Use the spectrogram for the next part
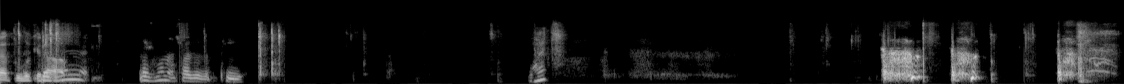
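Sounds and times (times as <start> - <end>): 
speech: 0.0 - 2.5, 5.3 - 5.7, 8.8 - 9.7
harsh raspy coughing: 8.8 - 10.0, 10.6 - 11.2.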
